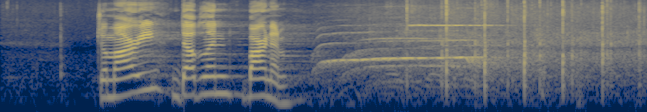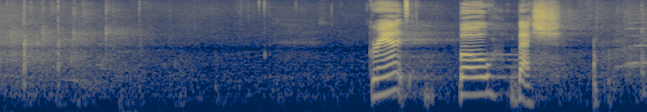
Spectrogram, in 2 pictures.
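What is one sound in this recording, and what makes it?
A woman reads out names through a microphone in a large hall.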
